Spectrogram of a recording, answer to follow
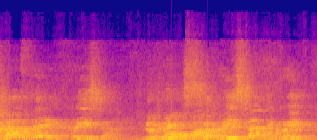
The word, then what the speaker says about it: Χρύσα: How you pronounce it? Sorry. Go ahead. I don't know. Χρύσα. Oh, Krisa. Yes. Krisa. Χρύσα. Krisa.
